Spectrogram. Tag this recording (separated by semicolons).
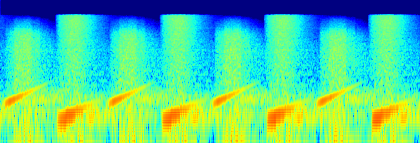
steampunk; steam; machine; mechanical; engine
